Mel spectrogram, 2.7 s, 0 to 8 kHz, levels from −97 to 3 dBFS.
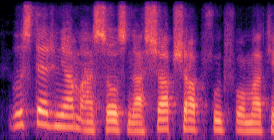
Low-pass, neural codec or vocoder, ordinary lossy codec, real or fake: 7.2 kHz; codec, 16 kHz in and 24 kHz out, 0.6 kbps, FocalCodec, streaming, 2048 codes; Opus, 24 kbps; fake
